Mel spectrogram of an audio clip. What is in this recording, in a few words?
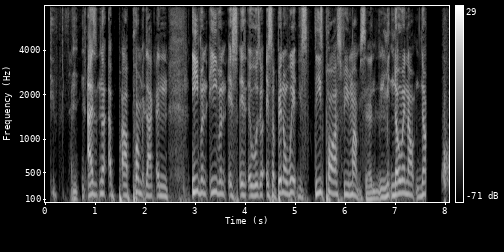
stuttering meme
